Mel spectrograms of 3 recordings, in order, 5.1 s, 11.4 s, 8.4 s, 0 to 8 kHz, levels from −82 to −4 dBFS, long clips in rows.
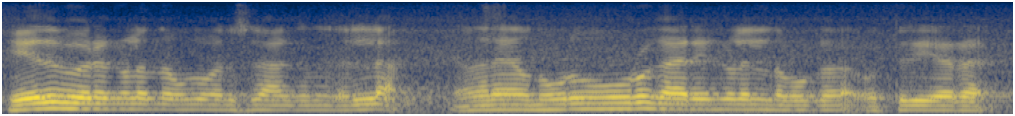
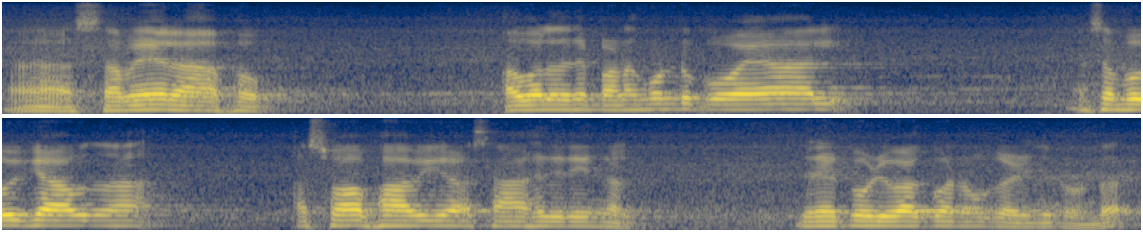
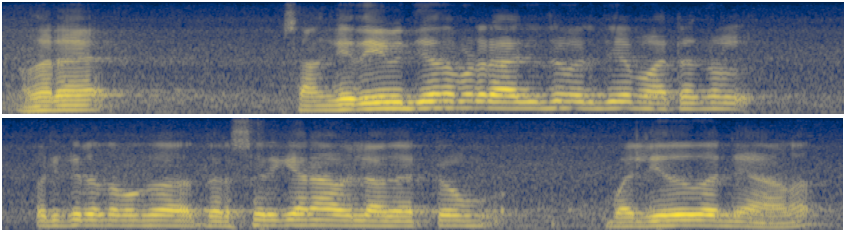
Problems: background sounds at intervals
